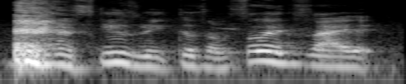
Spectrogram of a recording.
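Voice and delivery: usual speaking voice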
